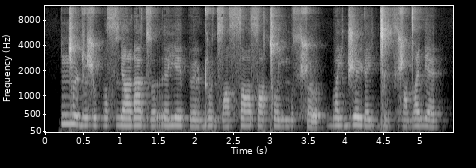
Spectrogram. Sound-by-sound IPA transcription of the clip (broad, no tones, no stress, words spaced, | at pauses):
ŋ͡ǀɵɖɛʐʊ besˤʎa ɽad͡zo rɘje pø ɖod͡za sˤi sˤɘǀoj mosˤʂʊ | bajd͡ʒejɽej ɡ͡ǀet͡sʐʊdˤʊjʎɛ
